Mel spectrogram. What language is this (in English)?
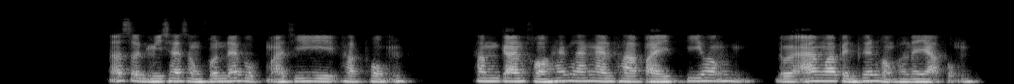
Thai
